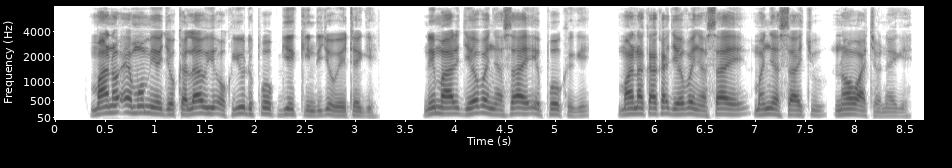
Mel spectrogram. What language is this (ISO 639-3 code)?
luo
